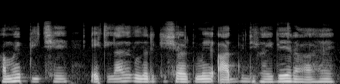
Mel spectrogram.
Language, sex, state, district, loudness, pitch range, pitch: Hindi, male, Uttar Pradesh, Shamli, -18 LUFS, 125-135 Hz, 130 Hz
